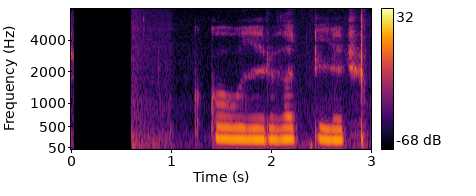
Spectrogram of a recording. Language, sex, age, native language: Icelandic, male, 8, Icelandic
